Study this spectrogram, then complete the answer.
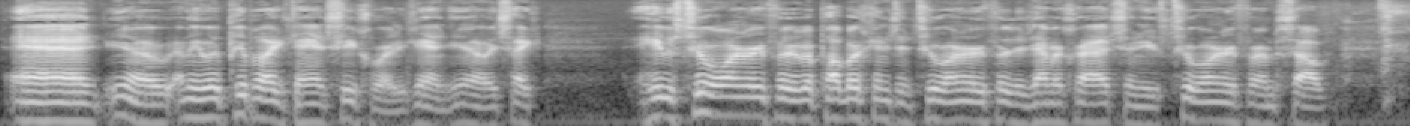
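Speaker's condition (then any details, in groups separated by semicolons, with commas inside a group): Tongue cancer surgery; slight slur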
